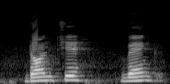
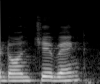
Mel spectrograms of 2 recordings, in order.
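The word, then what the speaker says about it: Deutsche Bank: तो देखिए ये है डॉन्चे बैंक। तो ये इसकी प्रोनाउंसिएशन यही रहेगा, डॉन्चे बैंक।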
